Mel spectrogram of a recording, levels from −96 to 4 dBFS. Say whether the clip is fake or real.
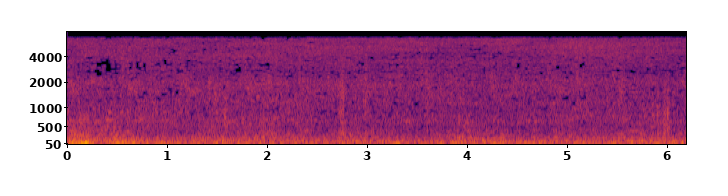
real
